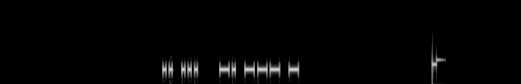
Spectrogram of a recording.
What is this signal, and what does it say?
Morse code, heard as a keyed tone, about 38 wpm, 700 Hz. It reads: IS NOT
